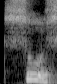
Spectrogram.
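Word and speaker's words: סוס: is SS King James uses C WC but sus is how it is pronounced Within These curly braces I'm giving you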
